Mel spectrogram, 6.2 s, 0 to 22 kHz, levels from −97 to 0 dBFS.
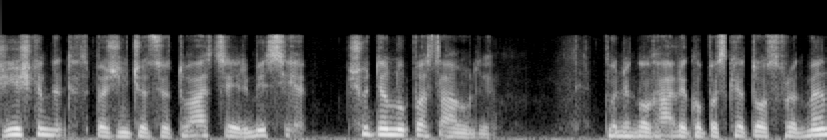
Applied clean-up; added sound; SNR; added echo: neural diffusion model UNIVERSE++.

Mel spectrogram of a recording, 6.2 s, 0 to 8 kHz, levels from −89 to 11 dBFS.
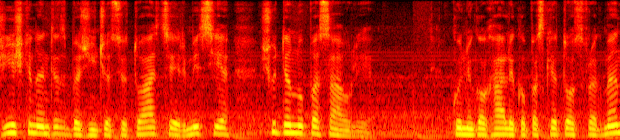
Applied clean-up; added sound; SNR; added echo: none; Bass guitar + Microwave oven; 18 dB; none.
